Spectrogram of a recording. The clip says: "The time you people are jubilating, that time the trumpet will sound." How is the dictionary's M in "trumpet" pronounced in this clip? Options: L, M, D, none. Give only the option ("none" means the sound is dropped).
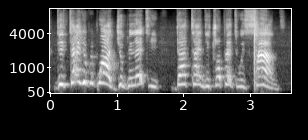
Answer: none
